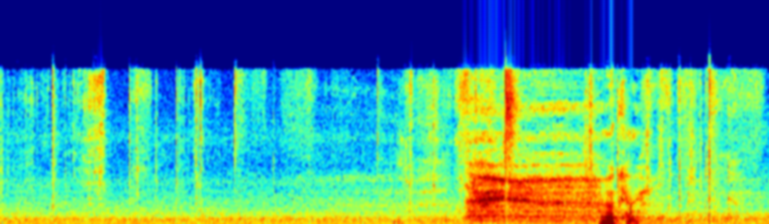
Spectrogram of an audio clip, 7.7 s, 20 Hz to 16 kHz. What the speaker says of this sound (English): Let's draw our 5 cards.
